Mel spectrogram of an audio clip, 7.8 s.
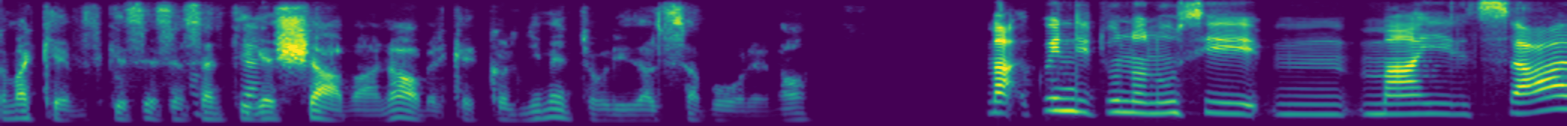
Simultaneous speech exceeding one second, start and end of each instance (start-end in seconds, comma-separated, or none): none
